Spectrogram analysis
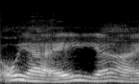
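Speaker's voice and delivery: put-on very high-pitched Minnesota accent. Recalling a movie, the speaker does a Fargo accent impression. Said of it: "where the girl talks".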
